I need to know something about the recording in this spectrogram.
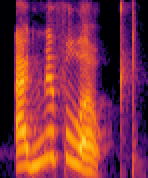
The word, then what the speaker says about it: Agnifilo: It's pronounced Agnifilo. Yes. Did I get it? Lovely. Lovely lady, please put a heart in the chat. Agnifilo.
